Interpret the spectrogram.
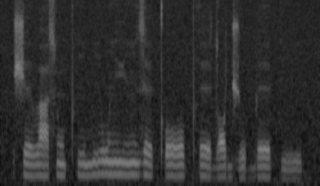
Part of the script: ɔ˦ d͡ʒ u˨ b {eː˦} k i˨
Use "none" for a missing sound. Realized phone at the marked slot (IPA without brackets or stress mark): eː˦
